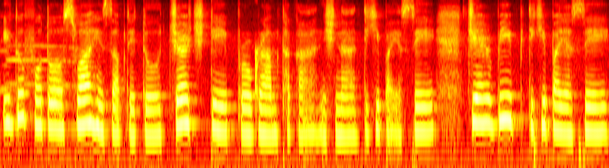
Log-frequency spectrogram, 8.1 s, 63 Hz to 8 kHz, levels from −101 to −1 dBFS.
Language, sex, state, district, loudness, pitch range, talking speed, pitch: Nagamese, female, Nagaland, Dimapur, -18 LUFS, 175-220 Hz, 110 wpm, 190 Hz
